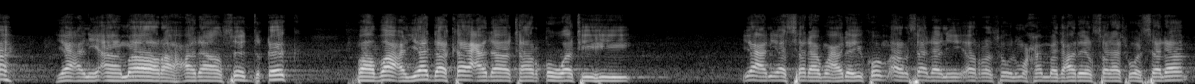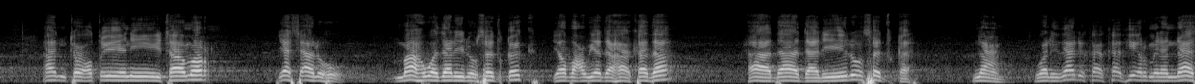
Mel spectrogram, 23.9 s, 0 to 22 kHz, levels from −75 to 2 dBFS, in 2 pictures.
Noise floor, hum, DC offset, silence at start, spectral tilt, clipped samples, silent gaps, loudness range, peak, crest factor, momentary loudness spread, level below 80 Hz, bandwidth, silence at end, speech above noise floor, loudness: -44 dBFS; none; under 0.1%; 0 s; -6.5 dB/octave; under 0.1%; none; 4 LU; 0 dBFS; 18 dB; 11 LU; -36 dBFS; 11.5 kHz; 0 s; 28 dB; -18 LUFS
